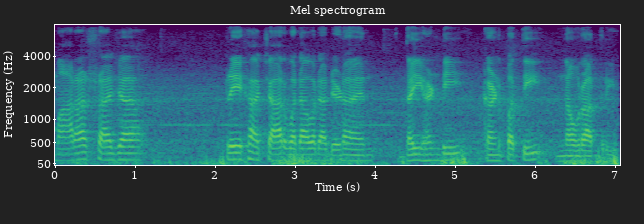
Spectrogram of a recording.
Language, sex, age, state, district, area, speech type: Sindhi, male, 45-60, Maharashtra, Thane, urban, spontaneous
